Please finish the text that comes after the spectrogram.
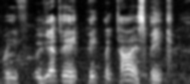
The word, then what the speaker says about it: McTighe: We've yet to hear Pete McTighe speak. Right. I think it's actually Pete McTee. We've been pronouncing his name wrong, because that's what McTee. Pete McTee. You can tell. You know it because it rhymes.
